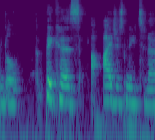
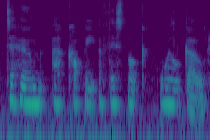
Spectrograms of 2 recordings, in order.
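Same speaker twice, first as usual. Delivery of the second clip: whisper; 2 semitones lower, 8 dB quieter than usual. Real, not acted. Giveaway instructions.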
